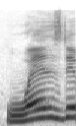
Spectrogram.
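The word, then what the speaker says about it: Wednesday: तो इन सारी स्पेलिंग्स में डी साइलेंट है। वेंसडे पढ़ेंगे, इसको बैज पढ़ेंगे, इसको प्लेज पढ़ेंगे, इसको ब्रिज पढ़ेंगे, डी सभी में साइलेंट है।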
